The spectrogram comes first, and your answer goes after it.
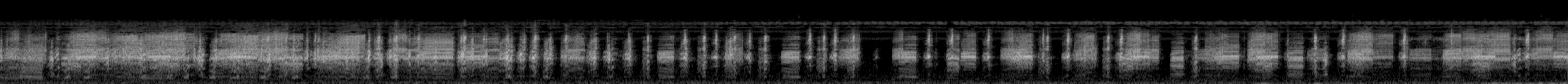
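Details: Wetland chorus of croaking frogs, a dense wall of overlapping rasping croaks that later breaks into choppy, irregular bursts with brief gaps, over a constant thin high-pitched drone.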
